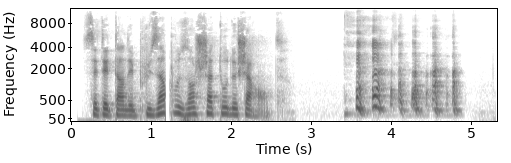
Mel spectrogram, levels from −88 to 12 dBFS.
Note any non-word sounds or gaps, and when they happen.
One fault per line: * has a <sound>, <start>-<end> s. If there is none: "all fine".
* has a dropout, 1.2-1.2 s
* has a laugh, 3.4-5.0 s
